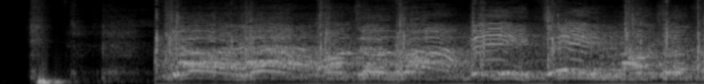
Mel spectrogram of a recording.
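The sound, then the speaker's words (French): Feminist activists chant slogans and songs in unison as a crowd, protesting a Gérard Depardieu show in Bordeaux. The loud, continuous group voices rise and fall rhythmically after a short opening shout. “C'est un concert de slogans et de chants qui accueille le spectacle de Gérard Depardieu à Bordeaux.”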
